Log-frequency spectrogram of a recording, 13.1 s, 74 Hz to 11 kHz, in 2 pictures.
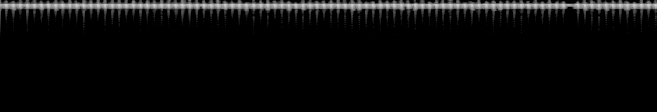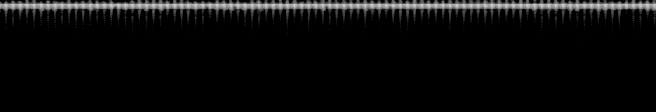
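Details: Ruspolia lineosa, a conehead katydid, from a 2020 National Institute of Biological Resources recording: a steady, very high-pitched buzzing drone made of rapid, even pulses, running nearly unbroken with only a brief dip midway, and no other sounds.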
